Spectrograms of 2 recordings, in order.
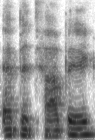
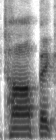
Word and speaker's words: ectopic: Epitopic or what is it? Ectopic.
